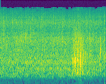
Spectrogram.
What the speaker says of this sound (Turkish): Yağmur da bastırdı iyice.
